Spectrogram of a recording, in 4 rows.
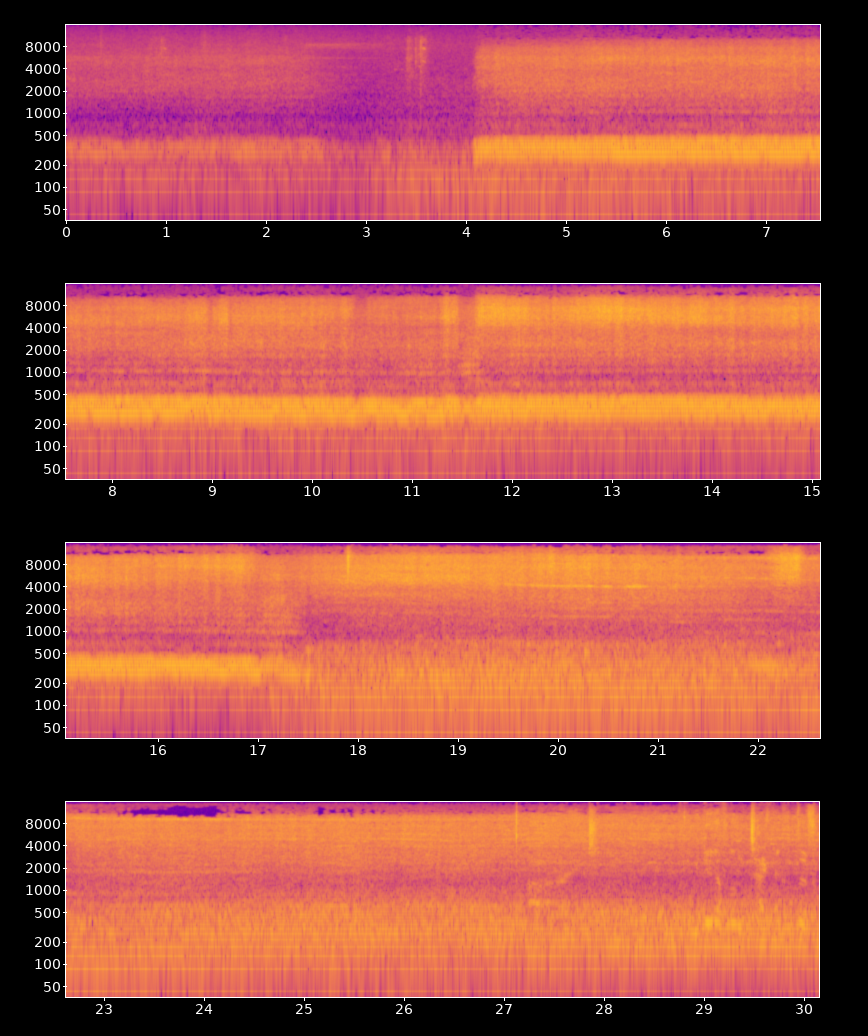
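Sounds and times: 
steam locomotive whistle blowing: 0.0s - 2.8s, 4.1s - 17.7s, 19.2s - 22.8s
steam hissing: 4.1s - 30.1s.

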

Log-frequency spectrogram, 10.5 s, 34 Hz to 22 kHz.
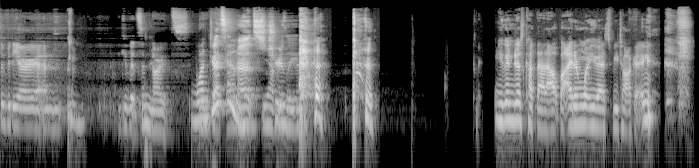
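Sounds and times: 
speech: 0.0s - 5.7s, 7.4s - 10.4s
person coughing: 4.5s - 5.6s.

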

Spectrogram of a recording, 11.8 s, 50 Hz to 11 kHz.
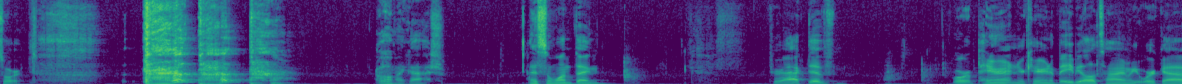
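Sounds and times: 
speech: 0.0s - 0.6s, 1.5s - 2.4s, 3.8s - 4.6s, 5.3s - 6.2s, 7.7s - 8.5s, 9.5s - 11.8s
harsh coughs: 1.3s - 3.0s.

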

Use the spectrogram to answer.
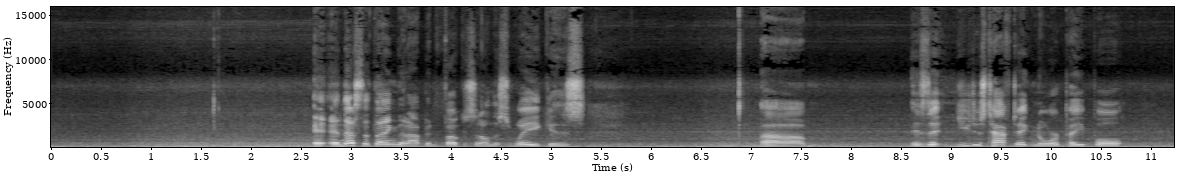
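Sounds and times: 
low engine rumble of a car rolling slowly past: 0.0s - 11.2s
speech: 2.6s - 5.6s, 7.1s - 7.7s, 8.6s - 10.8s.

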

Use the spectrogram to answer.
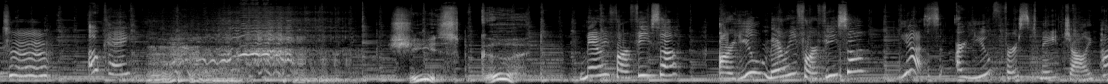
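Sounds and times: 
speech: 0.0s - 2.2s, 3.9s - 11.0s
person imitating a horse neigh: 1.2s - 3.8s
laughter: 1.4s - 5.2s.

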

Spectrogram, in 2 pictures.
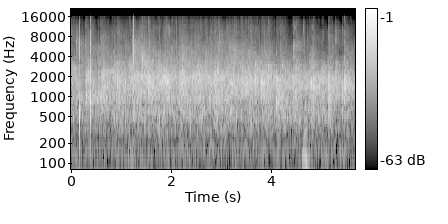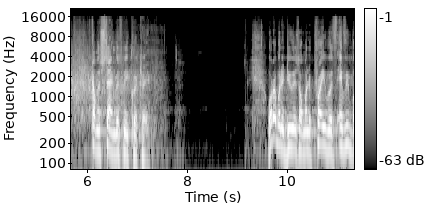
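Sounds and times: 
crowd applauding during a morning sermon: 0.0s - 7.6s
speech: 6.1s - 7.4s, 9.6s - 11.3s.

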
